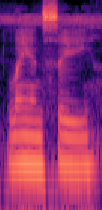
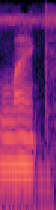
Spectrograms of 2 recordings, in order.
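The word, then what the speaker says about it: LANC: This is my Sony NX80, and I have heard other people pronounce it Lank, but I've always known it the proper way to pronounce it as Land-C or Control L.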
